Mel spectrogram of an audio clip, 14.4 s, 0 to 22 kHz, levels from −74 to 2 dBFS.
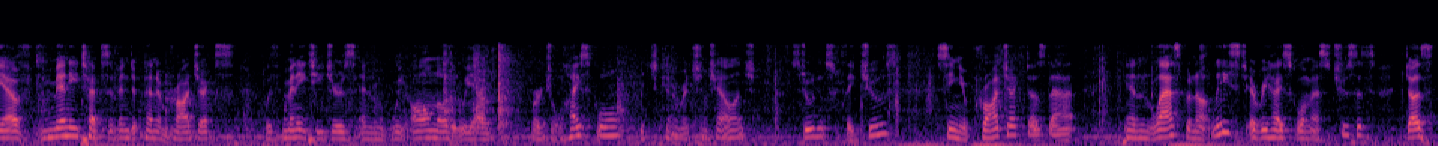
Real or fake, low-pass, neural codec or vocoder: fake; 7.2 kHz; codec, 16 kHz, 16 kbps, FunCodec, trained on Chinese and English, 50 frames a second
